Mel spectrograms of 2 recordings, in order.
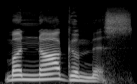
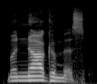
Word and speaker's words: monogamous: long term 也没有什么问题，正常把它念出来 monogamous 好， mona 这都没问题， g 也没问题，是后面的 mu mous 不是 mu mous Miss 千万不要念成 mouse、哦、不是 mouse 是 mus monogamous，这样才会比较好听。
